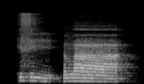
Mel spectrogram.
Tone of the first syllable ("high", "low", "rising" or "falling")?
low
